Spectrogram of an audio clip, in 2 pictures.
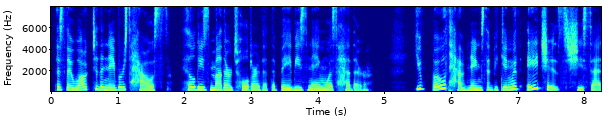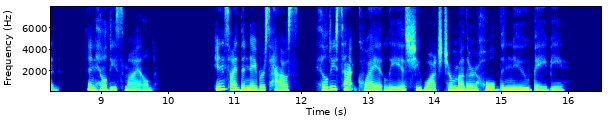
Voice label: Fiction YA Demo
